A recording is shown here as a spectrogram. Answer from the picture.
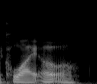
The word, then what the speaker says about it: Kauai o'o: Tell us about the Kauai o'o. Am I saying that right? – You are.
